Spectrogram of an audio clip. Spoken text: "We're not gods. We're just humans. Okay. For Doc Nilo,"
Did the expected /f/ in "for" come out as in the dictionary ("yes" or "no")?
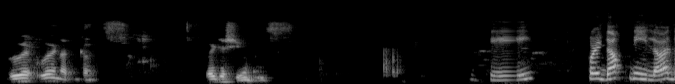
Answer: no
